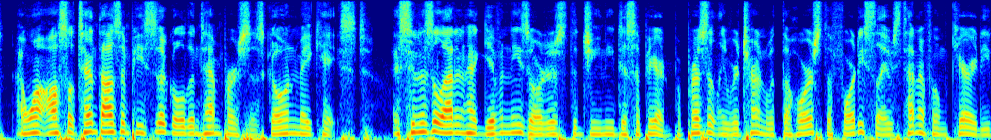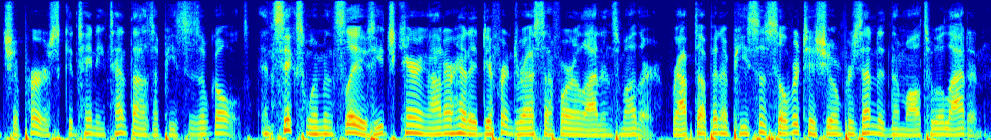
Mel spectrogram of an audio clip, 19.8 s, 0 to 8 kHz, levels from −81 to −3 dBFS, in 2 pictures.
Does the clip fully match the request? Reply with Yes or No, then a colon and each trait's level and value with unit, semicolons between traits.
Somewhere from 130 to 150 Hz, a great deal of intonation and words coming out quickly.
No: low, 135 Hz; average, 3.8 semitones; fast, 235 wpm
